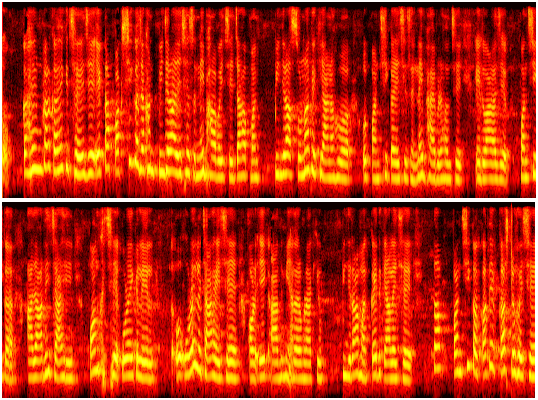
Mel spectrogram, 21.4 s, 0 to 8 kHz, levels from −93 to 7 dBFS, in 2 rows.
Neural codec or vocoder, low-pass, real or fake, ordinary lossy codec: vocoder, 22.05 kHz, 80 mel bands, HiFi-GAN; 7.2 kHz; fake; AAC, 48 kbps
